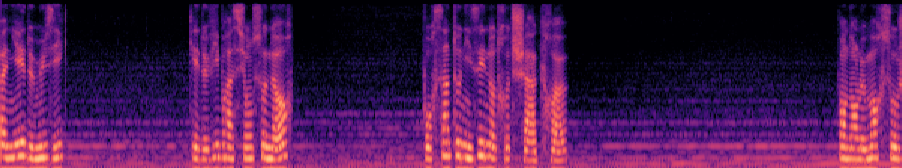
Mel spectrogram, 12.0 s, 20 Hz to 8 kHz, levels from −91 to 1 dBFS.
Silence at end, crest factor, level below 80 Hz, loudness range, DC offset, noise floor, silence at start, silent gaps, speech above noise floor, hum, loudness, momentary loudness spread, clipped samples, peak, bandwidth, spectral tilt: 0 s; 20 dB; -48 dBFS; 7 LU; under 0.1%; -47 dBFS; 0 s; none; 30 dB; none; -19 LUFS; 26 LU; under 0.1%; 0 dBFS; 7.6 kHz; -6.5 dB/octave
